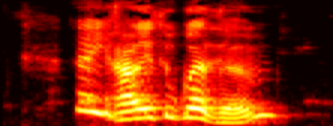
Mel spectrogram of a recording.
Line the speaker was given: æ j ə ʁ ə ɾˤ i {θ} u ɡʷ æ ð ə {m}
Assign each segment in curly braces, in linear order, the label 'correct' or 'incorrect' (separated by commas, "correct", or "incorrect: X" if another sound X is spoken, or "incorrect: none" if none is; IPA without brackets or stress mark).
correct, correct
